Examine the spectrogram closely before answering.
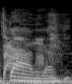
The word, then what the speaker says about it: Mtanga: So I had pronounced it incorrectly. Yeah, we kept on saying Mtanga.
